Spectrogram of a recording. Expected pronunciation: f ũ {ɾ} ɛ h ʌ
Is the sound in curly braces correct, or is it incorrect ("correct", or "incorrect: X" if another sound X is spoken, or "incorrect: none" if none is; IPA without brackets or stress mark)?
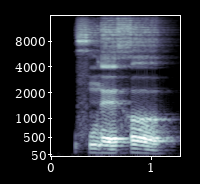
correct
